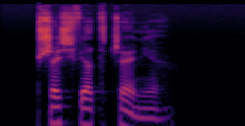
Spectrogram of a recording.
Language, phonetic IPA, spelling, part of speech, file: Polish, [ˌpʃɛɕfʲjaṭˈt͡ʃɛ̃ɲɛ], przeświadczenie, noun, Pl-przeświadczenie.ogg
